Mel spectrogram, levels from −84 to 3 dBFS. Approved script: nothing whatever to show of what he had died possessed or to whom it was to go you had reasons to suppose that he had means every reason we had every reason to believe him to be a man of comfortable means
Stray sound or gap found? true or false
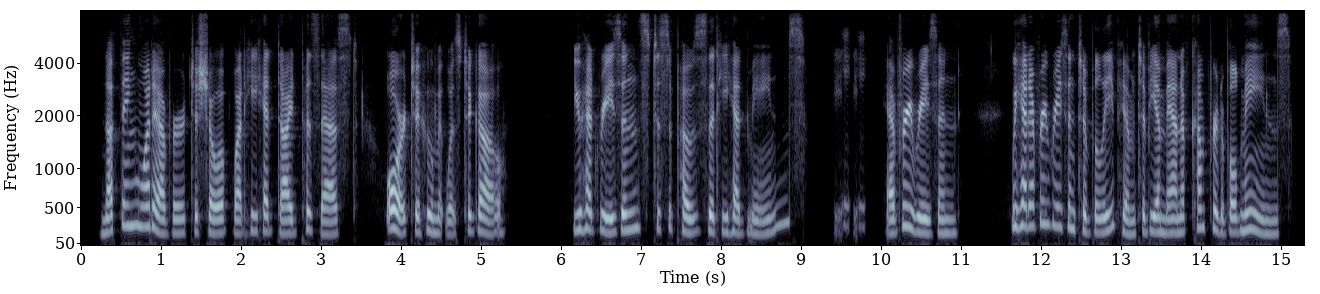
true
